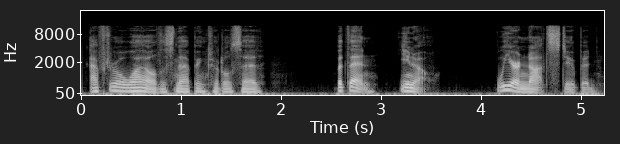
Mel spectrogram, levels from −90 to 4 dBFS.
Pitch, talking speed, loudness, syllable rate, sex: 110 Hz, 170 wpm, -20 LUFS, 5.8 syllables/s, male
